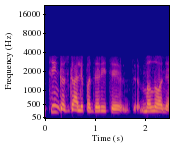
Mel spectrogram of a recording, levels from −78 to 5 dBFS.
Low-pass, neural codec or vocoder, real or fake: 3.6 kHz; none; real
